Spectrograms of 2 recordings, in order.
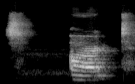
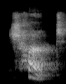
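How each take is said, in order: First: "chart" split into loud separate sounds, ch, ar, t; loud segmented phonics demo of "chart"; sounded out. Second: Said in the usual way. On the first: Shown as a demonstration. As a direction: tap out each sound of "chart" firmly, with gaps. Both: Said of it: "Let's tap and read it now".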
